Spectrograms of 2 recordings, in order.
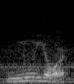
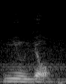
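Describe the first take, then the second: First: It is said in an American accent. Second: It is said in an Australian accent. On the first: "while in American" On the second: "while in Australian"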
